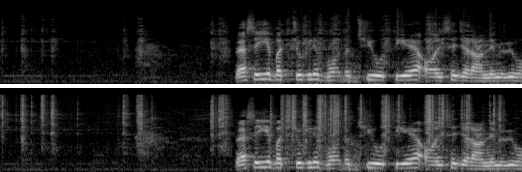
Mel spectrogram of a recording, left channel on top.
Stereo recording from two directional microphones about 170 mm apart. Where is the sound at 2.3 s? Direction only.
Centre (ahead or behind).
